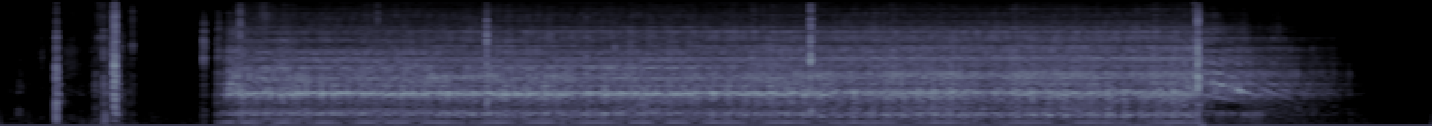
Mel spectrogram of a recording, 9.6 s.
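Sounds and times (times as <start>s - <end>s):
electric can opener: 1.4s - 9.1s.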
